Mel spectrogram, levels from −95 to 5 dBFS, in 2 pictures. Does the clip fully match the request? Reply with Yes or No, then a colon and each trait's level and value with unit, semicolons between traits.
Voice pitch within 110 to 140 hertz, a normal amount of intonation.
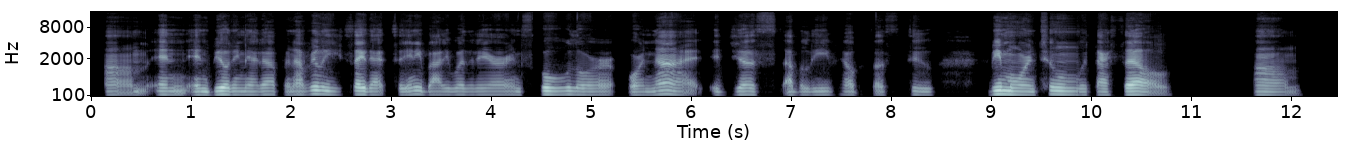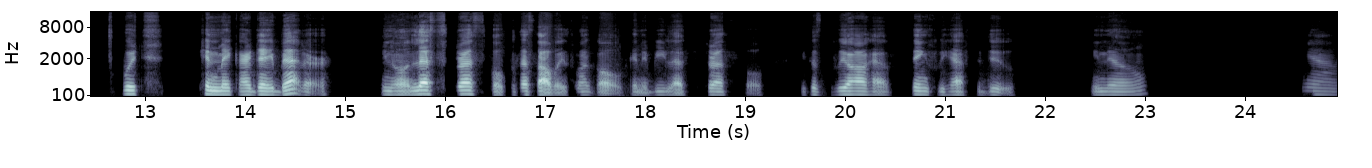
No: low, 135 Hz; narrow, 1.7 semitones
